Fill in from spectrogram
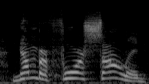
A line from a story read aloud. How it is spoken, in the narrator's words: a roar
